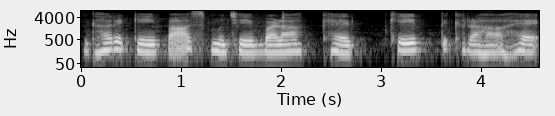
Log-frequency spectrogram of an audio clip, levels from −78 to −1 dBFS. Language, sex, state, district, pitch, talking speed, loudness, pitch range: Hindi, female, Madhya Pradesh, Katni, 165 Hz, 130 wpm, -19 LUFS, 155-180 Hz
